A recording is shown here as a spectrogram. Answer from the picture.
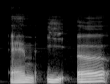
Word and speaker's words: mie: M-i-e, on ne prononce pas le E final, mi.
